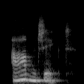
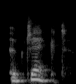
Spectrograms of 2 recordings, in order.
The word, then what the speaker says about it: object: ersten Silbe betont und Object ausgesprochen oder Object. Und wenn es ein Verb ist, wird es auf der zweiten Silbe betont und so ausgesprochen. Object.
